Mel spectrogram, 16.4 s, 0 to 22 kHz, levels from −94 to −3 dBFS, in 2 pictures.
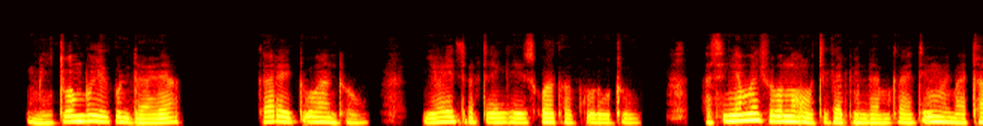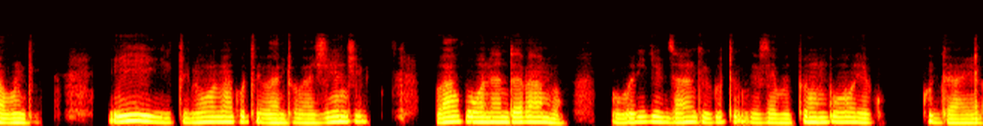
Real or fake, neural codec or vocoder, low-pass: fake; codec, 16 kHz in and 24 kHz out, 1.1 kbps, FireRedTTS-2 codec; 7.2 kHz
